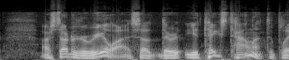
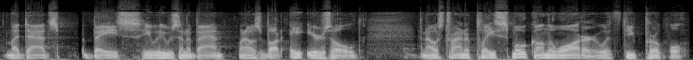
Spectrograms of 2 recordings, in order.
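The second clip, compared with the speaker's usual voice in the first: ordinary talk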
